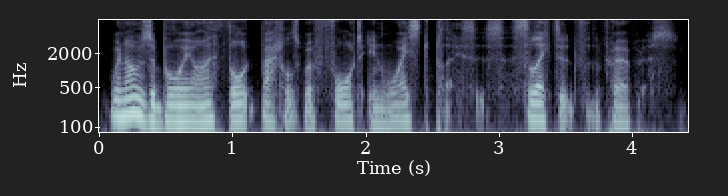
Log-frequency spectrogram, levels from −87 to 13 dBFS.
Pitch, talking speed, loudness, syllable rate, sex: 125 Hz, 230 wpm, -20 LUFS, 6.0 syllables/s, male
